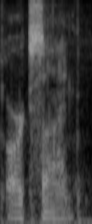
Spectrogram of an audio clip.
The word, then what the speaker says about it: arcsin: to define its inverse, which we write as sine to the minus 1, but we pronounce as arcsine.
